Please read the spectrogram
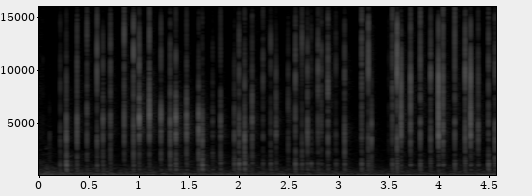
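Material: Plastic.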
